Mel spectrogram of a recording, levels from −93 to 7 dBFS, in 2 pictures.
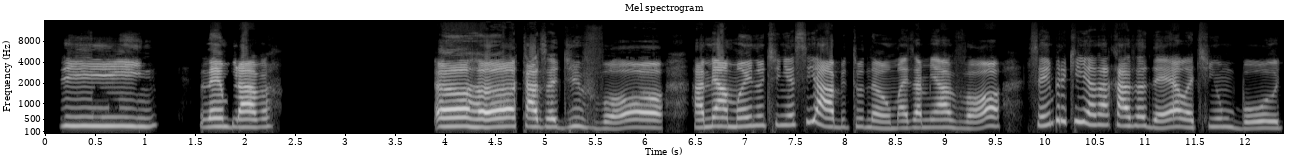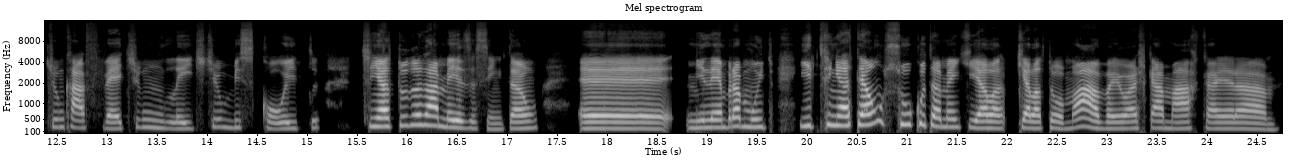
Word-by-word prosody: Sim, 290 -1 0 0.4
lembrava. 260 0 +3 1.6
Aham, 275 0 +8
casa 260 -2 +3
de 265 +5 -9
vó. 235 +1 0 0.3
A 240 0 +1
minha 280 +1 +5
mãe 275 +1 -3
não 310 0 -6
tinha 315 +1 -9
esse 420 +6 -9
hábito 265 0 0
não, 225 -4 -6
mas 225 +2 -7
a 235 - 0
minha 245 0 -1
vó, 215 +6 -1 0.3
sempre 360 +8 -6
que 445 - -7
ia 370 -6 -1
na 325 -1 -1
casa 295 -2 0
dela 245 +1 -1
tinha 265 +2 -15
um 265 -1 -12
bolo, 215 +1 -7
tinha 250 +3 -17
um - - -14
café, 225 -5 -5
tinha 250 +5 -20
um 235 -2 -13
leite, 200 -1 -11
tinha 255 0 -16
um 245 - -18
biscoito, 210 -2 -12 0.4
tinha 275 -1 +4
tudo 305 +3 -4
na 310 -2 +5
mesa, 235 -5 -2
assim, 205 -2 -18
então, 210 +4 -5 0.4
eh, 205 -1 +2
me 225 +1 -7
lembra 245 +3 0
muito. 255 -2 -8 0.2
E 290 +1 -3
tinha 310 -3 +2
até 325 +1 +4
um 425 +5 -3
suco 345 0 -6
também 260 -4 -3
que 245 -2 -10
ela 220 -1 +1
que - - -10
ela 210 -1 +1
tomava, 215 0 -1
eu 205 +1 -5
acho 215 +1 -6
que 225 - -9
a 220 - -2
marca 205 0 -6
era 200 -2 -5
245 Hz, 155 wpm, -23 LUFS, 215-280 Hz, 1.6 s, Aham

